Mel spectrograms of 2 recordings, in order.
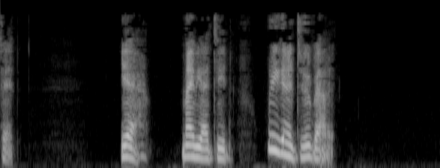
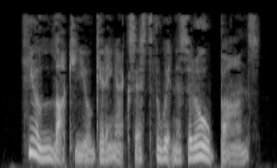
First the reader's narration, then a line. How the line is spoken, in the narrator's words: Nigel spat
